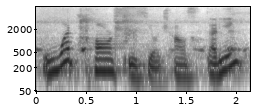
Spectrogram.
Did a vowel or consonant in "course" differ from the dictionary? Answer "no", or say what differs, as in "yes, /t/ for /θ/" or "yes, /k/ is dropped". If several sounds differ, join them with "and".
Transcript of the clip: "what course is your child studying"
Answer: yes, /ʃ/ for /s/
